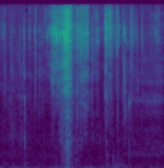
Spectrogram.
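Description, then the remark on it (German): Crisp paper crinkling with a burst of louder rustling in the middle, followed by softer scattered crackles. No voices are heard. “So, das war's. Papier.”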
